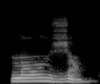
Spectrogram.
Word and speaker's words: mangeons: Because your subject here is nous, remember verbs ending in GER add an E before O and S to keep the soft G sound. Therefore, the only correct answer is A, mangeons.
